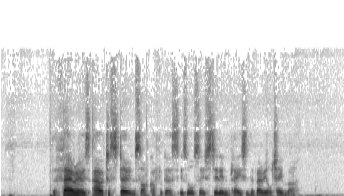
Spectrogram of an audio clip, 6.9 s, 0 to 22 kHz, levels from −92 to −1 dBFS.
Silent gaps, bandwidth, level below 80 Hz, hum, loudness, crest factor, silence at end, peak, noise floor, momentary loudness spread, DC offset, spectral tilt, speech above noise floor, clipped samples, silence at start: none; 16.5 kHz; -42 dBFS; none; -20 LUFS; 18 dB; 0.45 s; -4 dBFS; -56 dBFS; 16 LU; under 0.1%; -4 dB/octave; 36 dB; under 0.1%; 0.15 s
